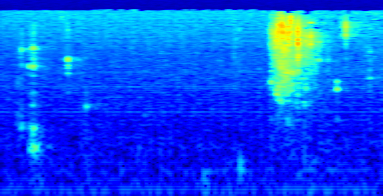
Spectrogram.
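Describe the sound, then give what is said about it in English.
A quiet sip of water: soft wet mouth clicks, then a brief slurping swallow, with no talking. “Some water here.”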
